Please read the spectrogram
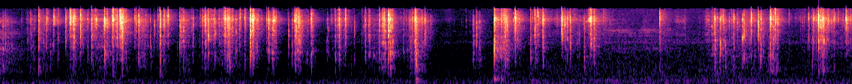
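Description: Foil wrapper of a small Oreo biscuit packet crinkling in the hands while it is snipped open with scissors: a dense run of sharp crackles broken by two short lulls.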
